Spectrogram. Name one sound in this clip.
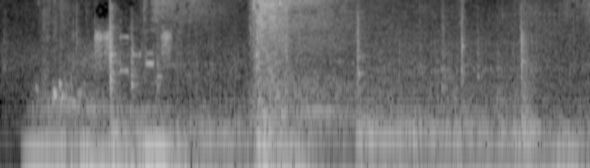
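A rolling ball rumbles low in a video game.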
